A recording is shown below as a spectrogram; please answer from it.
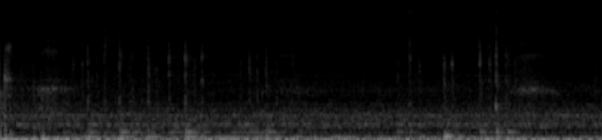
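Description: Typing on a computer keyboard: a run of separate key presses over a steady low hum.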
